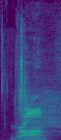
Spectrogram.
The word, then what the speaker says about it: Ram: Uh, no, honestly, cuz generally not pronounced right. Okay. And I've been going by Rom since I was like middle school.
